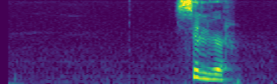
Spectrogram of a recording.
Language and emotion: Russian, neutral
